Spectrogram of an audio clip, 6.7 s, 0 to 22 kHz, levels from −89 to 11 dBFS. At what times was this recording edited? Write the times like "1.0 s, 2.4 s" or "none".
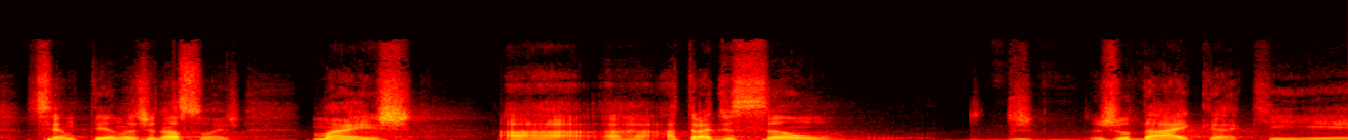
none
